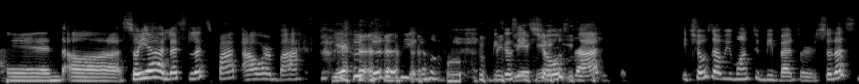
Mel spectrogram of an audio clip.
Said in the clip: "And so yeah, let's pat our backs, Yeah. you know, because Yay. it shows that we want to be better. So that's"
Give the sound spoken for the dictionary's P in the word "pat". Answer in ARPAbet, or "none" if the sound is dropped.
P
